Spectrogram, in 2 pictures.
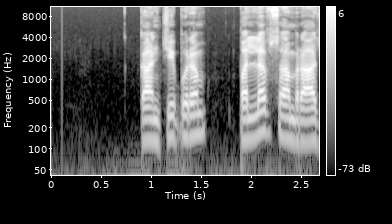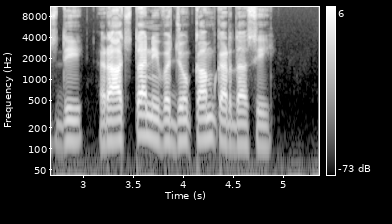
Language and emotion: Punjabi, neutral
